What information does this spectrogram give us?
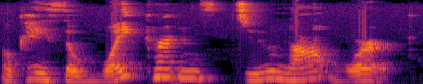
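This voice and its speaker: Low-voiced woman reading aloud to children. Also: animated, takes it slowly. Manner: simple, explanatory, question-and-answer delivery. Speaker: teacher reading a picture book aloud. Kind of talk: read-aloud for young children, pausing to ask questions. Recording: dull, lo-fi recording.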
